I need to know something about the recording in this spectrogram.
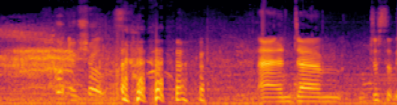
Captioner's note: laughs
